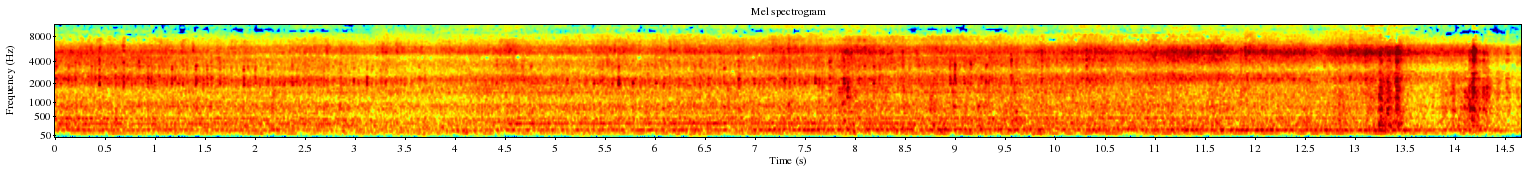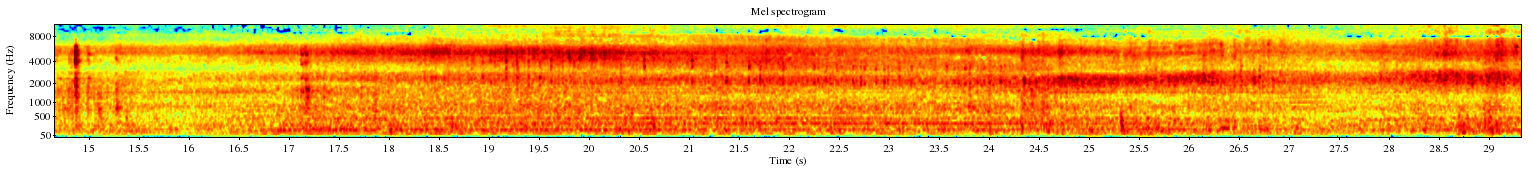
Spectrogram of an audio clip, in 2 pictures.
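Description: Volvo 480 excavator's diesel engine running steadily while the machine works. A few sharp knocks come about halfway through.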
